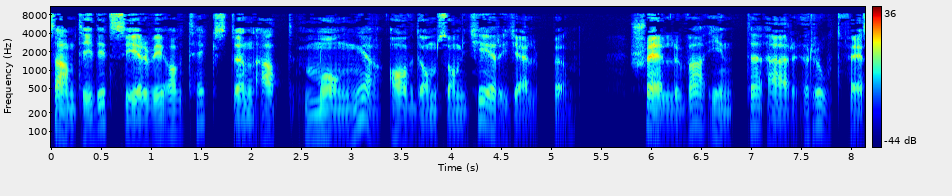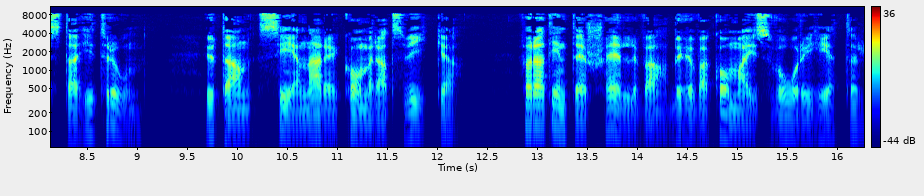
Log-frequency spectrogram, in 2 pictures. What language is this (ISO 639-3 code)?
swe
